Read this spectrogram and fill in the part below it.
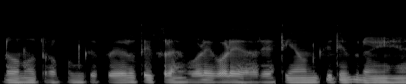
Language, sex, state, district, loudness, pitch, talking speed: Hindi, male, Uttar Pradesh, Etah, -36 LUFS, 100 Hz, 120 wpm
